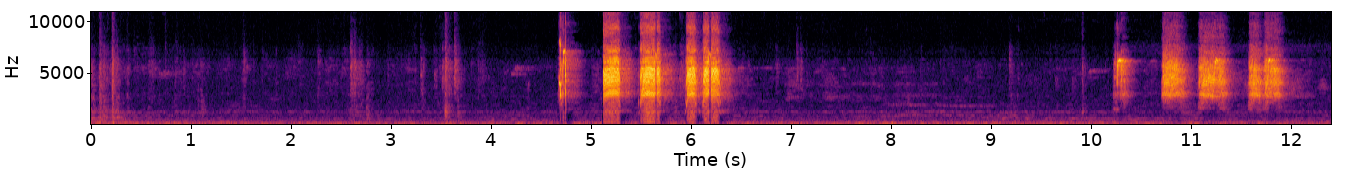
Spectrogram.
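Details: Two harsh, grating phrases from a black francolin, each of four or five raspy notes, about five seconds apart, the first louder, with a few scattered faint chirps before it.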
